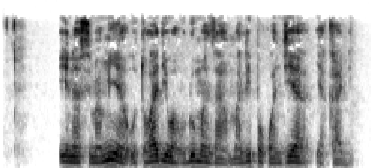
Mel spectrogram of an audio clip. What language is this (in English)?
Swahili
